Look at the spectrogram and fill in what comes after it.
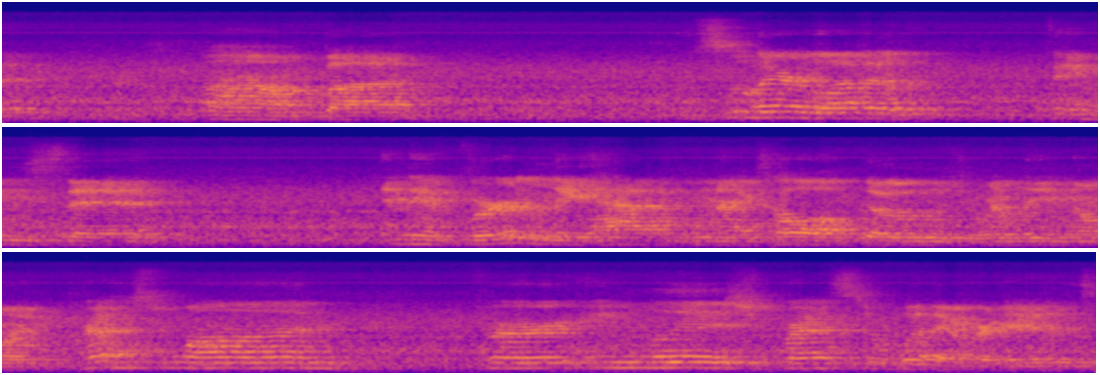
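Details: Adult man with ataxia, a progressive neurological disorder in which cerebellar cells die, affecting his balance and speech. Real speech showing ataxic dysarthria.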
